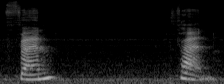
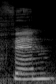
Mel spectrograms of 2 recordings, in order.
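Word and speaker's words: Fenn: p h ion technically his name is spelled f-e-n-n so his name is like fen fen not finn like the cameraman finn but it doesn't really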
